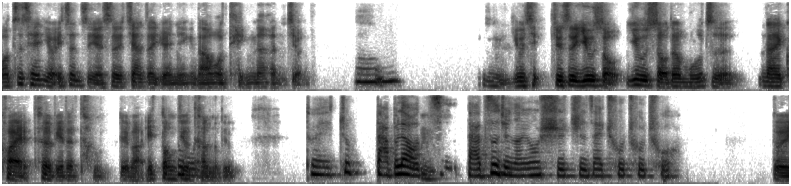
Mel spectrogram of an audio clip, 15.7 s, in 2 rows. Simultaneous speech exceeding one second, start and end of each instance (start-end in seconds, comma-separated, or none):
none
